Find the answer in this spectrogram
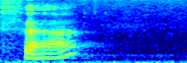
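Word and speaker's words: ث: And this one is our letter Thaa, or The. Okay, so it's Ba, Ta, Tha. Or you can pronounce them B, T, and The. So this is like a th, thunder, the word thunder.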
